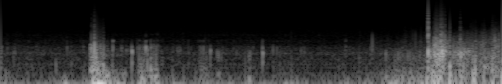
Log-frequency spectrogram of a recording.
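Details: Stomach recorded after drinking soda; low rumbling and irregular gurgles with sharper pops and a louder sloshing burst near the end as swallowed fluid moves: bowel sounds (stomach gurgling).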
